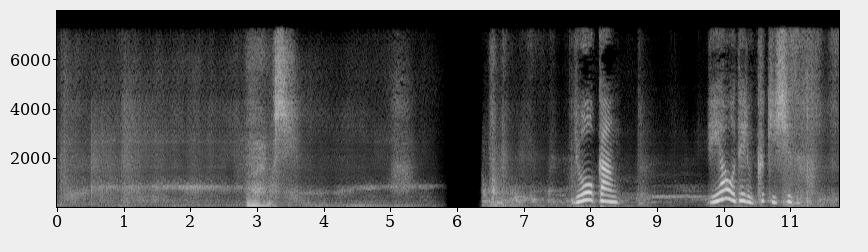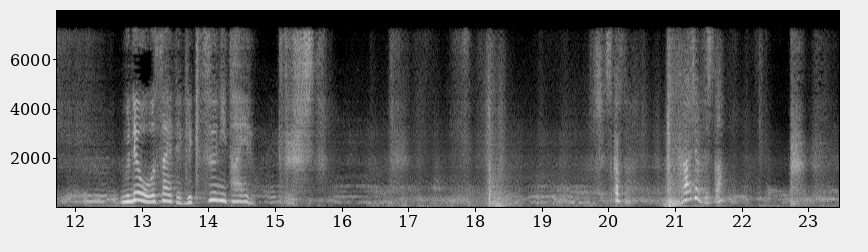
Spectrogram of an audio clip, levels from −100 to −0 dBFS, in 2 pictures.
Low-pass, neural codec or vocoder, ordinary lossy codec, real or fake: 7.2 kHz; codec, 24 kHz, 0.5 kbps, DualCodec; MP3, 64 kbps; fake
